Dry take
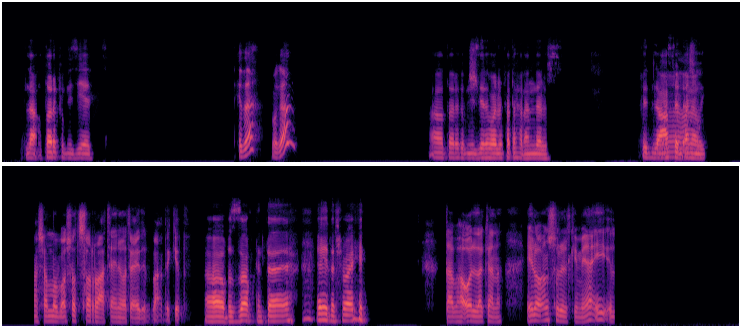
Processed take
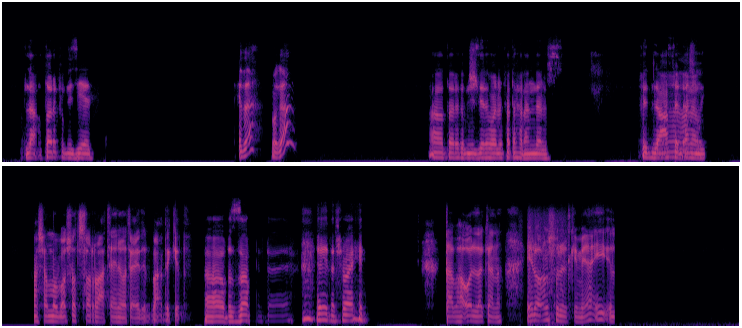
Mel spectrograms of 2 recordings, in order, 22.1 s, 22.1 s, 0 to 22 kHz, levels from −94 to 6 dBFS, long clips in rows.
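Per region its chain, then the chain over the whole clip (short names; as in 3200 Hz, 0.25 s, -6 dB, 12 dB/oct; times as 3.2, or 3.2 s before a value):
1.12–3.57 LPF 2300 Hz 24 dB/oct + three-band expander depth 40%
14.77–15.54 compressor 4:1, threshold -33 dBFS + flipped gate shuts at -41 dBFS, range -28 dB
16.44–17.59 high shelf 5300 Hz -11 dB + notch 2100 Hz, Q 16
18.81–19.56 CVSD 32 kbps + upward expander, over -43 dBFS
whole clip: thirty-one-band EQ 400 Hz -11 dB, 630 Hz -11 dB, 2500 Hz +10 dB; compressor 4:1, threshold -45 dBFS; gain +7.5 dB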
